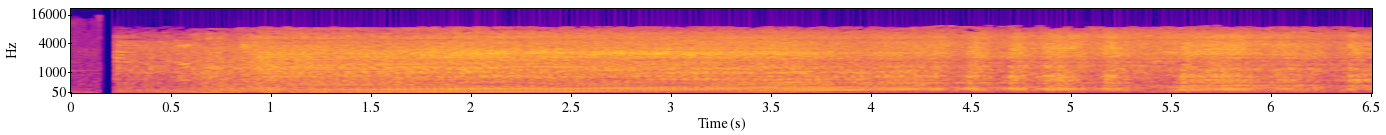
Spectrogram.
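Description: A motor vehicle engine accelerating hard, its pitch rising steadily for about three seconds, then revving up and down.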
